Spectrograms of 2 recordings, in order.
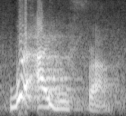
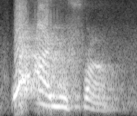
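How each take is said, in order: First: Said in the usual way. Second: Mock-aggressive demand, a touch punchy; imitated aggressive question. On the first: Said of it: "And they say it so aggressive". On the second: Uber driver questions an unfamiliar passenger, imitated as mildly aggressive. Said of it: "they say it so aggressive, like".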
